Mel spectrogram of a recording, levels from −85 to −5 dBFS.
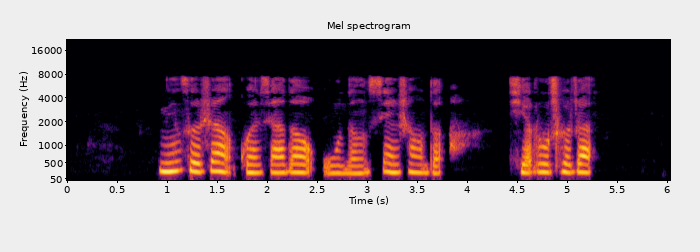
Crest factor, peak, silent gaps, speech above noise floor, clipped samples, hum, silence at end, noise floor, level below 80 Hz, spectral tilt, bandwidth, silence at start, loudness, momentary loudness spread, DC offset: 18 dB; -2 dBFS; none; 59 dB; under 0.1%; none; 0.8 s; -77 dBFS; -62 dBFS; -4.5 dB/octave; 7.8 kHz; 0.9 s; -19 LUFS; 9 LU; under 0.1%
